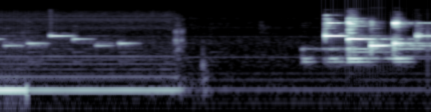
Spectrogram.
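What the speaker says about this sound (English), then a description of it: "Hold on. That's my phone." A mobile phone ringtone plays a bright, repeating electronic melody at moderate loudness, stops after about a second, then a louder, denser burst of ringing tones returns.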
